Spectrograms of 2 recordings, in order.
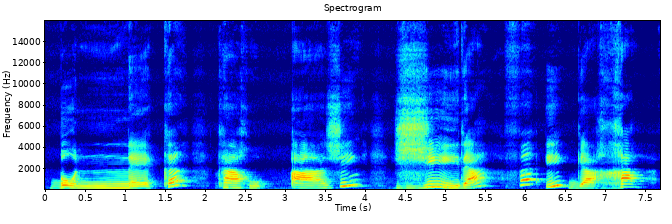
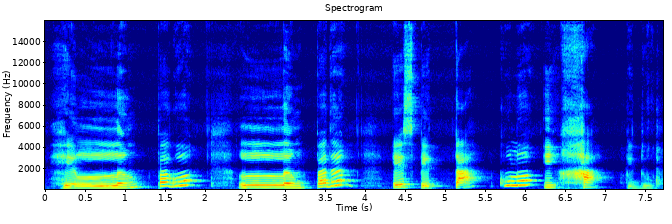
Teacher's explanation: são proparoxítonas a antepenúltima sílaba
